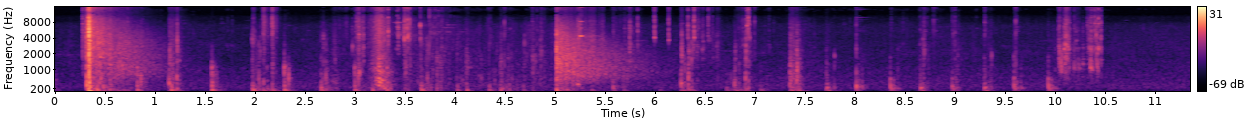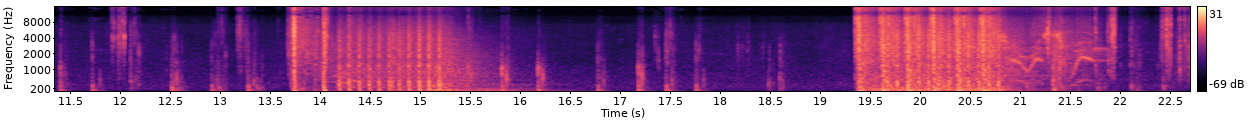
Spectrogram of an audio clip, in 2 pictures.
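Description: Footsteps tap quickly on hard floors.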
